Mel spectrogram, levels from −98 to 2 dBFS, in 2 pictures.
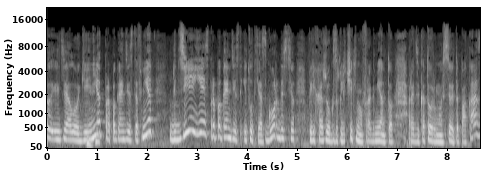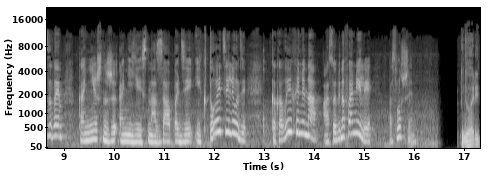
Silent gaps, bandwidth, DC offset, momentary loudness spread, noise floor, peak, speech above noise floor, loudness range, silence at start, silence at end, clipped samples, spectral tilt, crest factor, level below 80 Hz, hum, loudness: none; 14.5 kHz; under 0.1%; 8 LU; -46 dBFS; -6 dBFS; 27 dB; 2 LU; 0 s; 0 s; under 0.1%; -5.5 dB/octave; 12 dB; -48 dBFS; none; -20 LUFS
